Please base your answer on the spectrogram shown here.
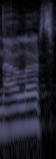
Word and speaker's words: Naulaerts: It's actually Naert, but it can be a bit tricky to pronounce.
